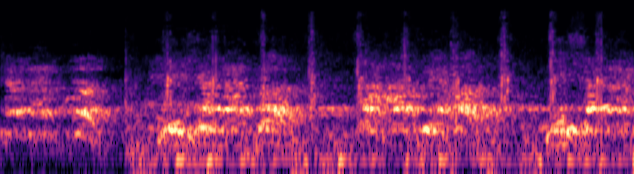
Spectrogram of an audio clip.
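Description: Hands clap rhythmically in a crowd.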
